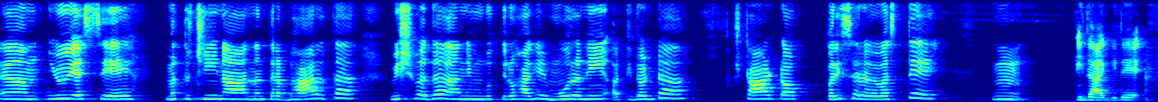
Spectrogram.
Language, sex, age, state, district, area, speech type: Kannada, female, 30-45, Karnataka, Shimoga, rural, spontaneous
